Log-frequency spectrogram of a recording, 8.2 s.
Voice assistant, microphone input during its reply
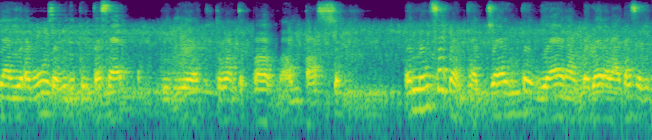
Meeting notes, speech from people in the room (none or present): none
